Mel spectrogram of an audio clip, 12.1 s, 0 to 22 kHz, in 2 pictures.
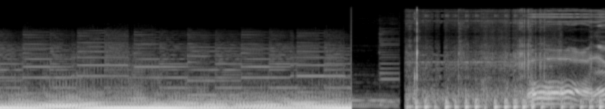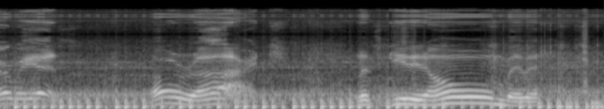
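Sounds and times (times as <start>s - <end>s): atv engine running: 4.1s - 12.0s.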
